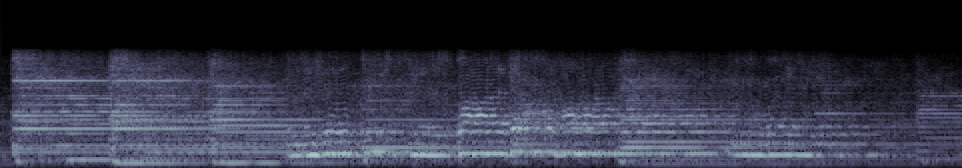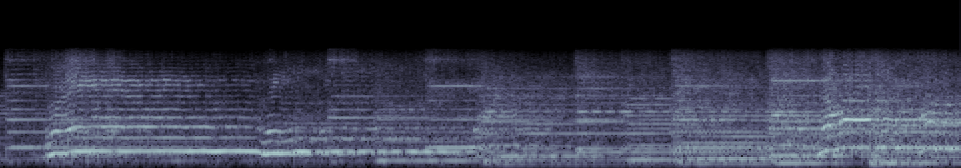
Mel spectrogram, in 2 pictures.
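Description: A live band playing a guitar-led pop-rock song in a large arena. The music dips briefly just before the middle, then a sliding note rises into a loud held chord and the band carries on at full level.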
